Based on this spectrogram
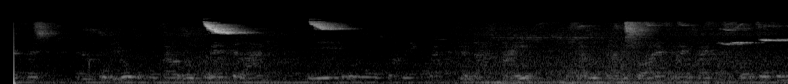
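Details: Caboclinho singing indoors in a room, song of the do-re-mi vibrasom style: a few sharp, very high notes sliding downward, spaced about a second apart, over a low background hum.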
